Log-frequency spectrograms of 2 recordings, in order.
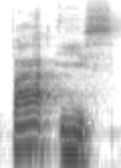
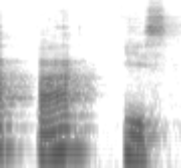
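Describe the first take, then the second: First: Said in the usual way. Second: "país" slowly, as pa, then ís; syllable by syllable. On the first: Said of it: "vamos lá, país". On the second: Shown as a demonstration. Teacher showing the hiatus to students, syllable by syllable. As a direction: split "país" into two separate beats. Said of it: "sem separar em sílabas".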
